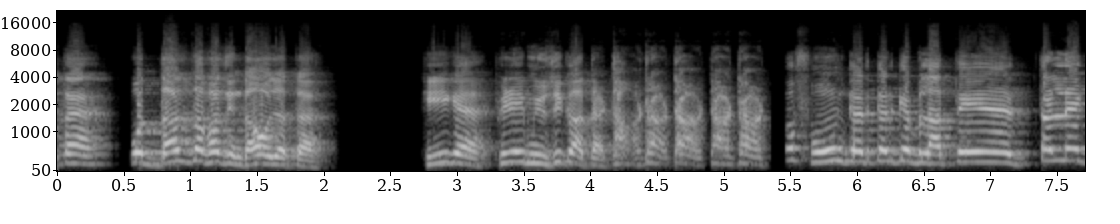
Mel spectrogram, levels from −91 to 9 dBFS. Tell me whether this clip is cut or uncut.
cut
